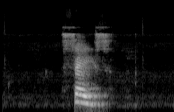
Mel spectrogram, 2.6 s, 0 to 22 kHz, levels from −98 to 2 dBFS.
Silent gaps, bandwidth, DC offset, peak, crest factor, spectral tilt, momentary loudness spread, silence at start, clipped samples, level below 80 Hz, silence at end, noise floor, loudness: none; 9.6 kHz; under 0.1%; -14 dBFS; 20 dB; -3 dB/octave; 19 LU; 0.95 s; under 0.1%; -80 dBFS; 1 s; -77 dBFS; -27 LUFS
